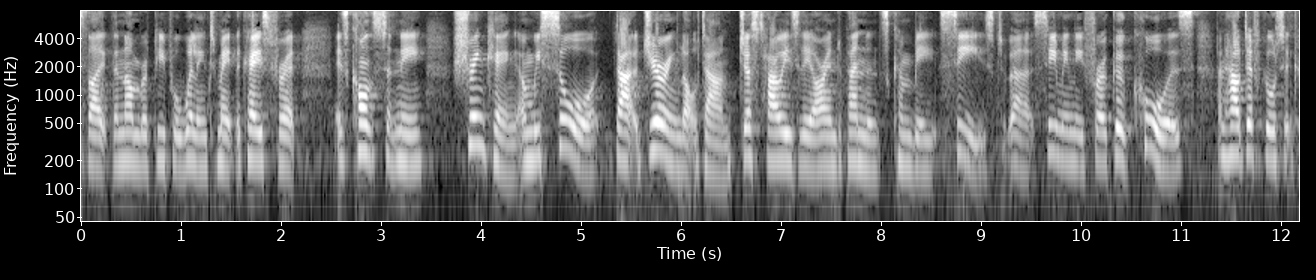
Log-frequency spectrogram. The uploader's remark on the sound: This is an audio version of the panel held by the Institute of Economic Affairs at Conservative Party Conference in 2023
